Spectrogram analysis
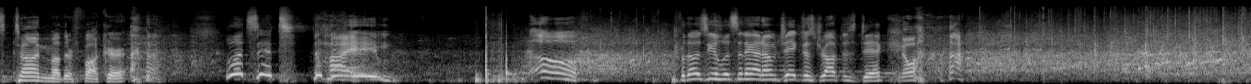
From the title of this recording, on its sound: Live in Chicago!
